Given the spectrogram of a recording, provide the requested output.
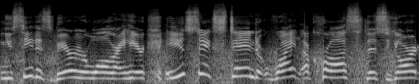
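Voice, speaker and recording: A woman's enthusiastic, upbeat tone with lively intonation, over noticeable background noise. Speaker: TV news anchor and reporter. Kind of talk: TV news field report.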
